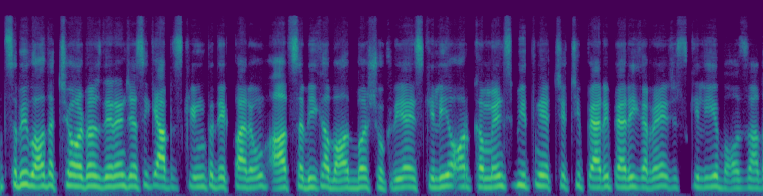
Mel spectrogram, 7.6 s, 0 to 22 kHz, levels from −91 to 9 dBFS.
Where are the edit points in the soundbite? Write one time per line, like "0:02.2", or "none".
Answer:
none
